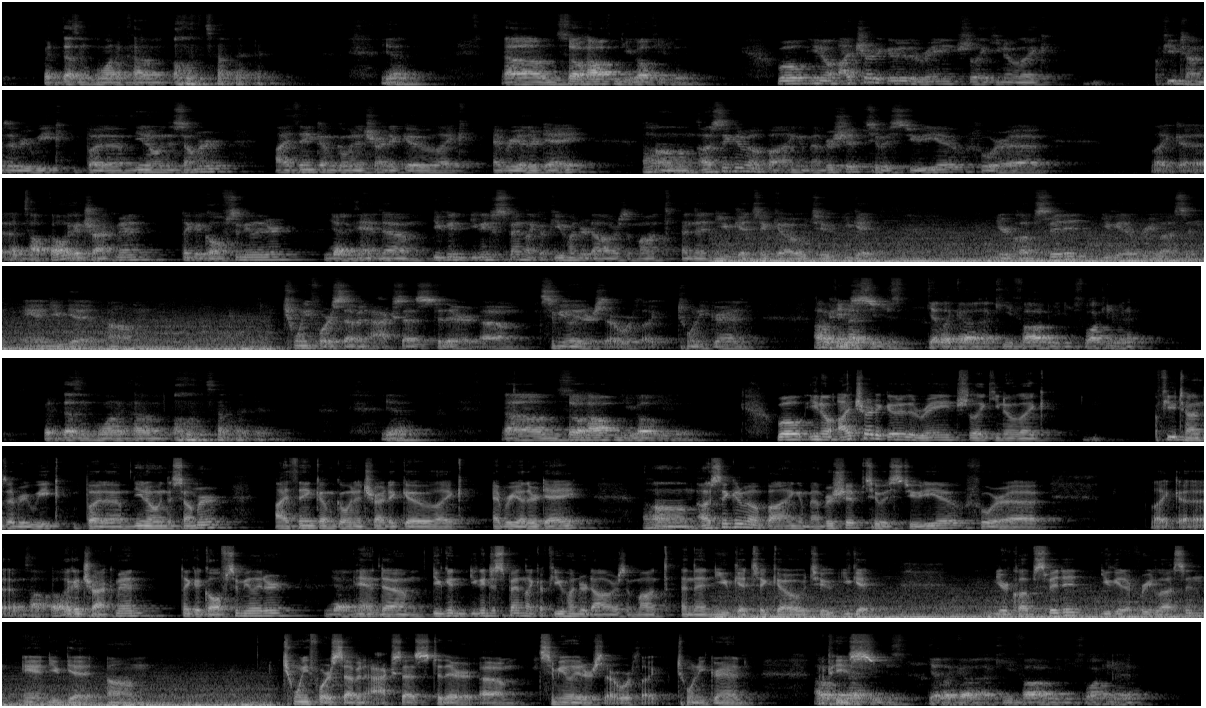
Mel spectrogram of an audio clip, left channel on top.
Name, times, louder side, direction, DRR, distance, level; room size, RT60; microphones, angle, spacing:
voice 1, 0.4-2.6 3.5-4.1 4.6-6.9 18.4-18.6 24.1-24.7 27.3-27.7 44.2-44.9 45.3-47.4, left 1 dB, 25° left, 1 dB, 0.4 m, -32 dB
voice 2, 7.4-10.3 11.5-14.5 14.8-16.5 16.9-22.9 23.5-24.2 24.7-25.5 25.8-26.9 27.6-32.7 33.0-33.5 33.8-37.6 38.9-44.8, right 6 dB, 70° right, 8 dB, 0.3 m, -32 dB
sound 1, 31.1-38.7, equal, 45° left, 0.8 m, -33 dB
3.2 x 2.4 x 2.9 m, 0.77 s
head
